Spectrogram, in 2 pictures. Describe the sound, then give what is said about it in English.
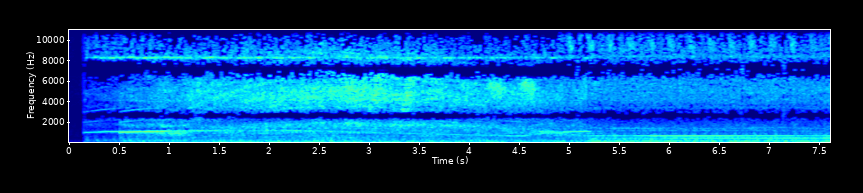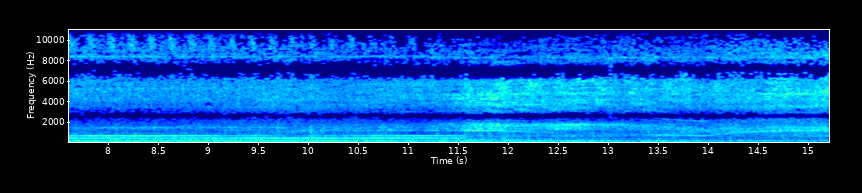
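Wailing police sirens sweep up and down over a loud, steady rumble of engines and road noise, with sustained tones layered in midway, from a police car chase in a Canadian Midas tire commercial. No one speaks. “It's actually a Canadian Midas tire commercial.”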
